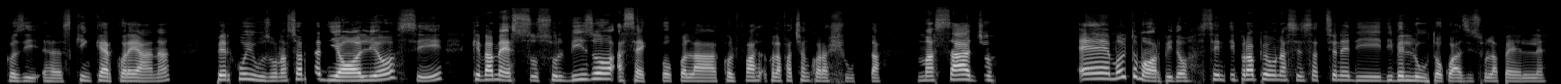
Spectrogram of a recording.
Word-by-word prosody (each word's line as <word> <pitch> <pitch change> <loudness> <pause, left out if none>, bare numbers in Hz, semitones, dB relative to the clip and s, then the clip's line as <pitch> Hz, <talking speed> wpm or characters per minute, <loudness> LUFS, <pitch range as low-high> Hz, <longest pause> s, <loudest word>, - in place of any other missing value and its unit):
così, 160 -3 -5 0.2
skincare 175 +2 -1
coreana, 165 +1 0 0.4
per 215 -1 +2
cui 250 -1 -2
uso 185 -5 -4
una 175 0 -2
sorta 250 +6 -2
di 200 -1 +1
olio, 190 +7 +6
sì, 335 -1 -5 0.3
che 230 - 0
va 220 -1 +7
messo 185 -3 +1
sul 190 +2 -4
viso 235 +7 +2
a - - -1
secco, 165 -1 -4
con 170 -2 -2
la 155 -1 +1
col 175 -3 -4
fa 185 +1 +2
con 180 - -5
la - - 0
faccia 185 +2 -5
ancora 175 -3 -3
asciutta 155 0 -7 0.4
massaggio 200 0 +5 0.8
è 260 +2 +5
molto 330 +7 0
morbido, 170 - +1
senti 225 -1 -6
proprio 225 +1 +3
una 215 -2 -1
sensazione 200 +1 -6
di 180 -1 -7
di 190 +2 -9
velluto 180 -5 -1
quasi 150 0 -2
sulla 155 0 -7
pelle, 150 0 -7
185 Hz, 160 wpm, -24 LUFS, 165-220 Hz, 0.8 s, va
